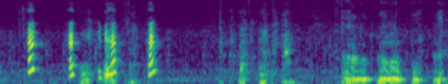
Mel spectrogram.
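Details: Labrador retriever female playing with her owner indoors, giving short high whining yelps early on, then low rumbling growly vocalizations toward the end, with a person talking softly in between.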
